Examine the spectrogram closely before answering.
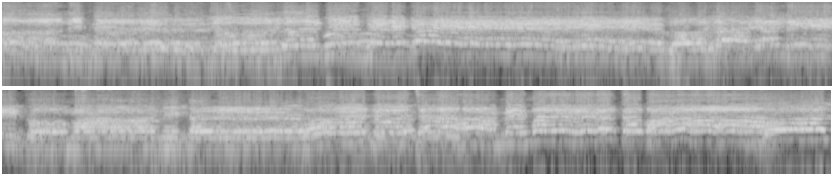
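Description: Men's voices chanting a devotional Urdu qasida in praise of Imam Ali, sung in long melodic phrases with brief breaks between them.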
